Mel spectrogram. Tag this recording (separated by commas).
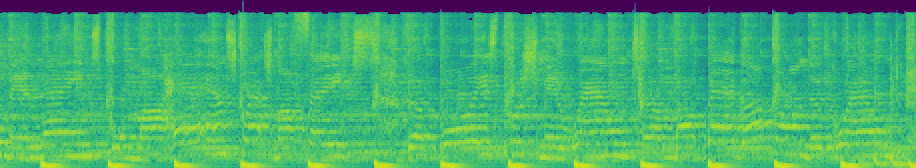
Music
